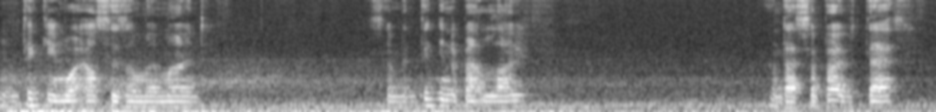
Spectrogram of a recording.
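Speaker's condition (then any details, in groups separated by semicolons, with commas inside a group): Brain injury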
